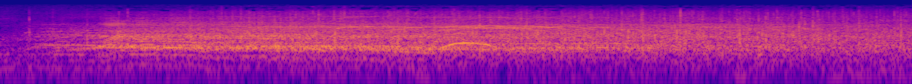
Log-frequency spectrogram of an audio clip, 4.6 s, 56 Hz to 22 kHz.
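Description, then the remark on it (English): A very large crowd of some 500,000 young people, the largest group ever assembled in one place, breaks into applause after a brief quiet moment, the clapping swelling into a dense, loud, steady roar that holds for several seconds with faint cheering mixed in. “I don't know how to speak to 20 people at one time, let alone a crowd like this.”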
